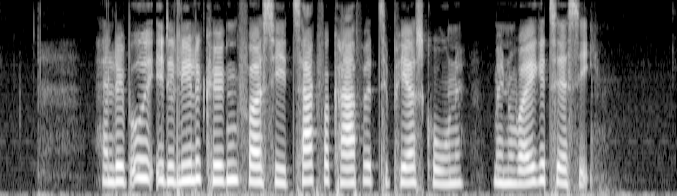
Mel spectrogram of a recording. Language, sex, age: Danish, female, 22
